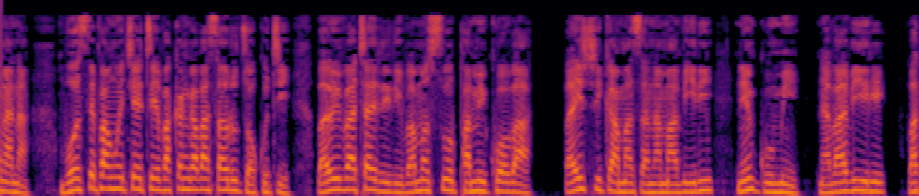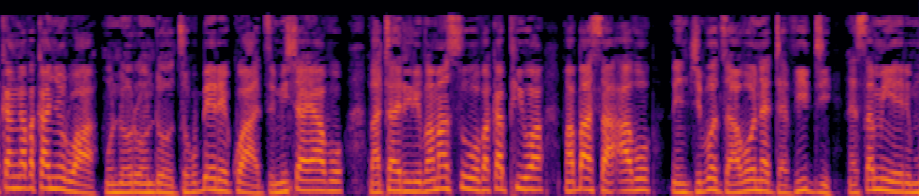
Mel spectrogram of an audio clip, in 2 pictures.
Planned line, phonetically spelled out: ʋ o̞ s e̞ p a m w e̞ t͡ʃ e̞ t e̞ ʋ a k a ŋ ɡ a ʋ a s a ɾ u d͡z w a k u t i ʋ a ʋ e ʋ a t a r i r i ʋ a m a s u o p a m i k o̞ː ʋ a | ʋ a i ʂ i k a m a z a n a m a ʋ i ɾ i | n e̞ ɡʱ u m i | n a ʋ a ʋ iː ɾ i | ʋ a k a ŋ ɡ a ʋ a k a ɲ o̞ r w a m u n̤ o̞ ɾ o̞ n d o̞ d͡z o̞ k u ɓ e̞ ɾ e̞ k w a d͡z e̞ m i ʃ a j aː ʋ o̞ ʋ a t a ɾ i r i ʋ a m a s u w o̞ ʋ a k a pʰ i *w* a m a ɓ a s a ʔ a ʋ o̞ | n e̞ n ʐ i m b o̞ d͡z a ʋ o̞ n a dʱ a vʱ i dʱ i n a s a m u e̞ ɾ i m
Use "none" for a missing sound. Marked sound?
w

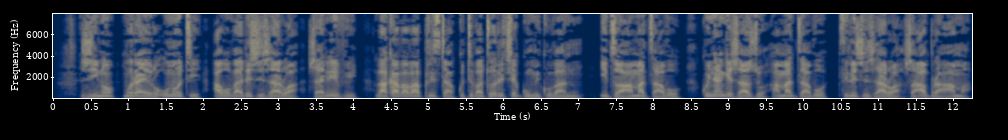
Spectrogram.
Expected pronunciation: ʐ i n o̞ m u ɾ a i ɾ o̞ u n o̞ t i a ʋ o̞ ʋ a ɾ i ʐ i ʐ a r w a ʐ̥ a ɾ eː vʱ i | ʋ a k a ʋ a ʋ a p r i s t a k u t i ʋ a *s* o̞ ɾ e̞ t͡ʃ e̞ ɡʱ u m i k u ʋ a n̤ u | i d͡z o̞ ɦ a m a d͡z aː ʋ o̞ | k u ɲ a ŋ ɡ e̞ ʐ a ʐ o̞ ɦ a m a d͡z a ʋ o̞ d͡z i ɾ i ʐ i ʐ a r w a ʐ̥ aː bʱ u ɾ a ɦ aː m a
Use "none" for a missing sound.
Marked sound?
t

